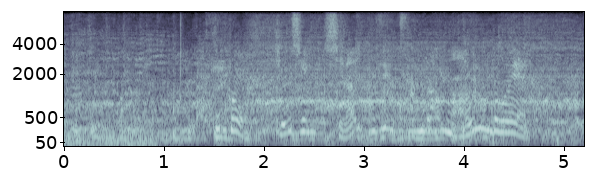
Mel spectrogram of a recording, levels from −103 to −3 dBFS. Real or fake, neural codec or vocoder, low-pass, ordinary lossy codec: fake; codec, 16 kHz, 4 kbps, FreqCodec, larger model; none; none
